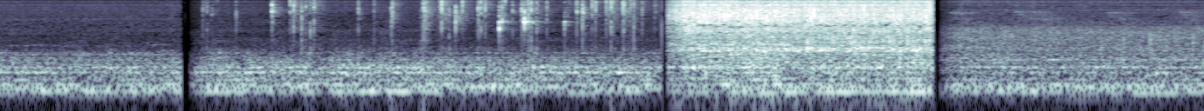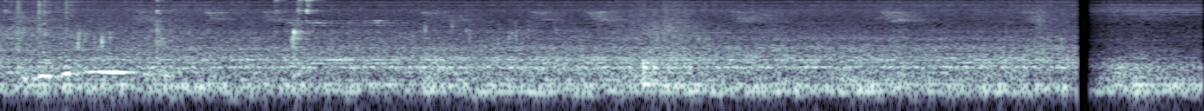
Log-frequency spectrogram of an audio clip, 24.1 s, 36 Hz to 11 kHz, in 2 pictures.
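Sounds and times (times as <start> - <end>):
kitchen utensils clinking: 12.0 - 16.4.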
